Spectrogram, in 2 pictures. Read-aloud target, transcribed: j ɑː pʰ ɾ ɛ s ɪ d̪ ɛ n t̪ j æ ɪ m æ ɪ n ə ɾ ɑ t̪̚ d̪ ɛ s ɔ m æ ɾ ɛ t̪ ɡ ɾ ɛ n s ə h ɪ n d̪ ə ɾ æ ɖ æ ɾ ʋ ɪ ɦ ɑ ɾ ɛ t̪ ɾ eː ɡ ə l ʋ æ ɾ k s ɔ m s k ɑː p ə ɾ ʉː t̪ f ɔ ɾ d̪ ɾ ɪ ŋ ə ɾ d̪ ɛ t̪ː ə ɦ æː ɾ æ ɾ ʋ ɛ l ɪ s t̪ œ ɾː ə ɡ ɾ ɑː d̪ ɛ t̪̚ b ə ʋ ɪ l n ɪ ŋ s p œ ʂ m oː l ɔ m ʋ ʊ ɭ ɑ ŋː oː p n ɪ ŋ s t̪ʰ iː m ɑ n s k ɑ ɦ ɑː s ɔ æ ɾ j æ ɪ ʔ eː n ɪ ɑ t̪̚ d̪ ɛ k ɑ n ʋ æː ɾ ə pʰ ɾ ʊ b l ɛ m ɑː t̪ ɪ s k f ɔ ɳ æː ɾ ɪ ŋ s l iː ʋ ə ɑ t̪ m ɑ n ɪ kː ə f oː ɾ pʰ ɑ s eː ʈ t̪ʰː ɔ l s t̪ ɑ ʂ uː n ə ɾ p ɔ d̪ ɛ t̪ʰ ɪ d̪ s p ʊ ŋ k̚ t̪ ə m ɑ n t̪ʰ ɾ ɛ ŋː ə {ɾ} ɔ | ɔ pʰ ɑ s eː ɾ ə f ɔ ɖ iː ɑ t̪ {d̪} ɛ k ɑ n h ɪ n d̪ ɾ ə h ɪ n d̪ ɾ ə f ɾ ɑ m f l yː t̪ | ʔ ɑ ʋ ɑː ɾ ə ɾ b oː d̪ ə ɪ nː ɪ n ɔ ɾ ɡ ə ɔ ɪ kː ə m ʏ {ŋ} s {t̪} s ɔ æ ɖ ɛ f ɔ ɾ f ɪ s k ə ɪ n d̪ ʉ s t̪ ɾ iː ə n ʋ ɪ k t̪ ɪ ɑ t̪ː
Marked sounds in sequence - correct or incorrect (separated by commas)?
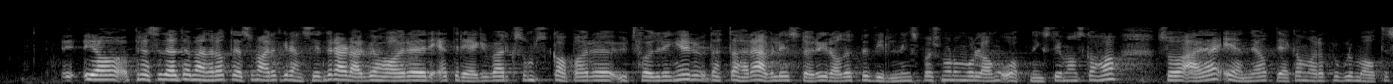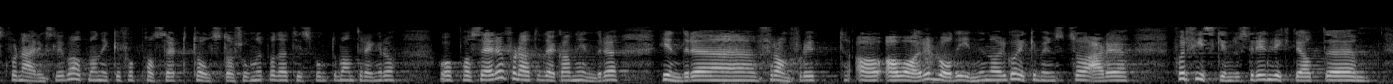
correct, correct, incorrect, correct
